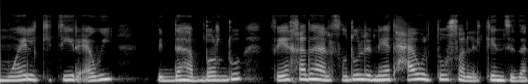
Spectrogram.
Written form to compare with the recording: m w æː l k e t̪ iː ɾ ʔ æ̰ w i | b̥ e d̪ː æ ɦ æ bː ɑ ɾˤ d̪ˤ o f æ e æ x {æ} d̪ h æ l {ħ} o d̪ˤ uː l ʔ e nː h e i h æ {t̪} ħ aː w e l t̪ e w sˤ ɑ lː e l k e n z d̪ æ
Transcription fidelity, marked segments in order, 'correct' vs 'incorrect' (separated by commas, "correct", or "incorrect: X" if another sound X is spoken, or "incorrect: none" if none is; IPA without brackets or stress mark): correct, incorrect: f, correct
